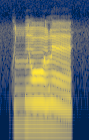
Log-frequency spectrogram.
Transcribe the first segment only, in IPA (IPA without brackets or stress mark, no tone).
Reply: ʎ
